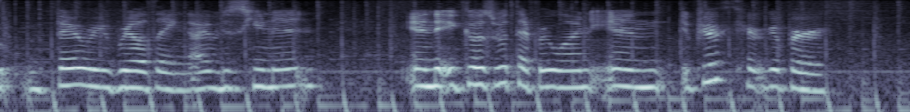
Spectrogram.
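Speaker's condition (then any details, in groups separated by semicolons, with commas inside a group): Friedreich's ataxia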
